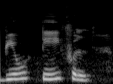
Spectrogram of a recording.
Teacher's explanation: अब this stress is on the first syllable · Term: सिलेबल स्ट्रेस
